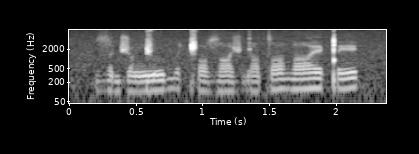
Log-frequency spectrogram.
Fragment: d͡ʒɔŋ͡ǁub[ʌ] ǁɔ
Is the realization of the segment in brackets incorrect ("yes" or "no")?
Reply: no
